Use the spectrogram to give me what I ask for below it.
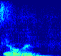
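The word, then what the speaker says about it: Gelman: ever decide an election Andrew gellman it's pronounced Gilman has been doing some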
